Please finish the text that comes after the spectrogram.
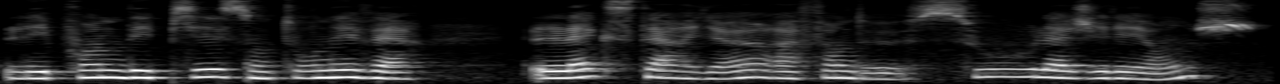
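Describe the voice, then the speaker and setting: A woman leads a guided meditation at a very slow pace, with a medium-pitched voice. She speaks softly and soothingly, leaving pauses between short phrases. Some phrase endings fade into a breathy softness. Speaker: yoga nidra instructor.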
